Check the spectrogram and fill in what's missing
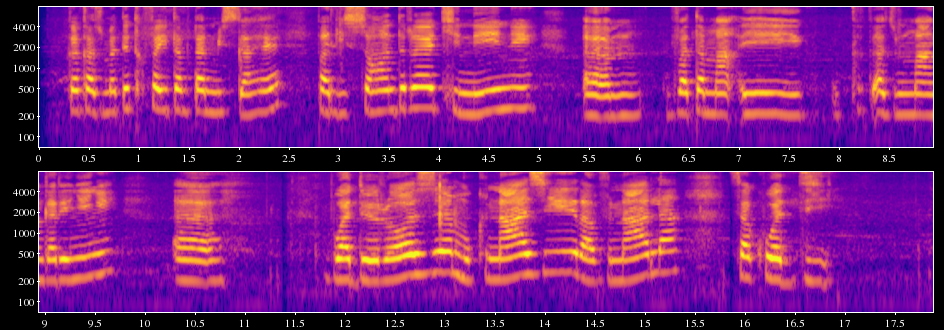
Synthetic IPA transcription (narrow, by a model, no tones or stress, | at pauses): kakazumat̪et̪u̥ki̥fait̪amit̪animisizaɦe | palisãnd̪ɾəkʰinini | vat̪amai | kakazunimaːŋɡaɾeɲiɲi | buad̪øɾozəmukinaziravinalə | sakʰuad̪i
